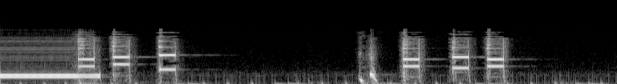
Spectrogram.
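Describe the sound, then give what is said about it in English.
A steady dial tone cuts off, then three quick keypad beeps sound, a soft click, and four more touch-tone beeps follow as a phone number is dialed, clear with no talking. “Shall I call him? Yeah, I think so. I have Ken's number. Give him a call.”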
